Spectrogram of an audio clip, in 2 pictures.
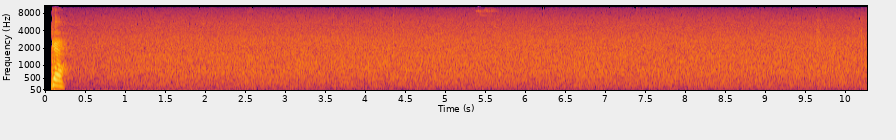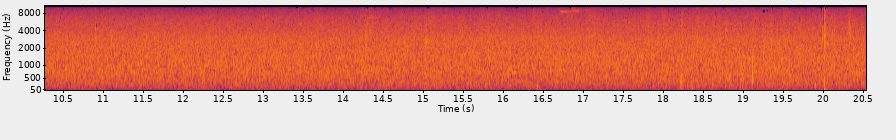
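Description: A steady, even outdoor hiss with no clear source. A few faint ticks come in the second half.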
